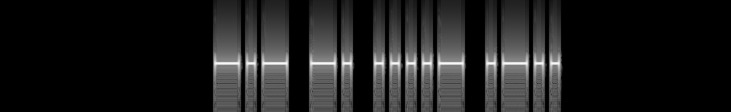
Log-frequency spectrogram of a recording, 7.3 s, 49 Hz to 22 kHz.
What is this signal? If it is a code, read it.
Morse code, heard as a keyed tone, about 15 wpm, 700 Hz. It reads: KN4L
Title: USA Call Signs - 4 Characters - 15wpm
